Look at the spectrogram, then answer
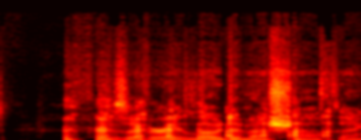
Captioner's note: laughs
